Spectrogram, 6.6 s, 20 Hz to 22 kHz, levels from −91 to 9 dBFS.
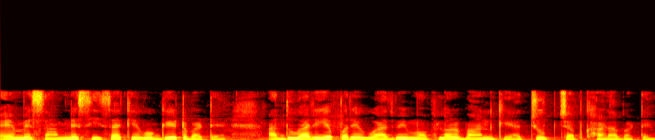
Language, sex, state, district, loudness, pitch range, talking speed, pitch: Bhojpuri, female, Bihar, Muzaffarpur, -14 LUFS, 220-245 Hz, 185 wpm, 230 Hz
